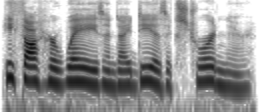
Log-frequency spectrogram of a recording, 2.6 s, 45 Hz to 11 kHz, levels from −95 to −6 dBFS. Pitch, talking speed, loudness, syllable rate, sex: 185 Hz, 160 wpm, -21 LUFS, 4.8 syllables/s, female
